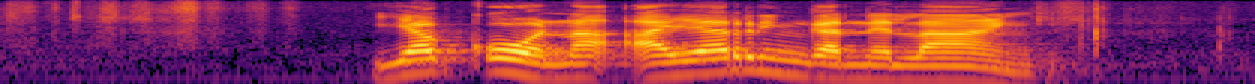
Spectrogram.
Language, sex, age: Tsonga, male, 25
